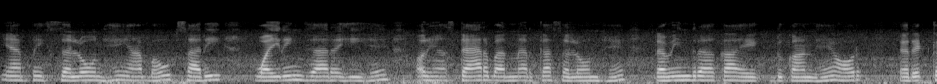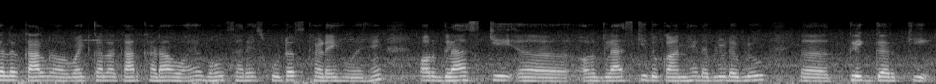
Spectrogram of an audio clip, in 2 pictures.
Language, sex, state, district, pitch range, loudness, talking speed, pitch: Hindi, female, Haryana, Rohtak, 175-195 Hz, -17 LUFS, 165 wpm, 185 Hz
